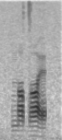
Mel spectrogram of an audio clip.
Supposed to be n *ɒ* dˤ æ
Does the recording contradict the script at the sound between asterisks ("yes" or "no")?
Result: no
